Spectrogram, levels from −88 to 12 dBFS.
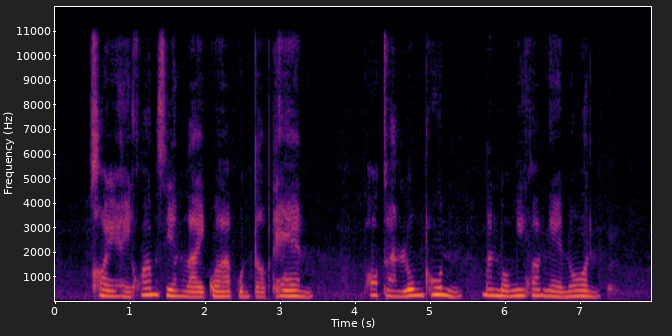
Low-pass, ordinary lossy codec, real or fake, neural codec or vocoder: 10.8 kHz; none; fake; codec, 24 kHz, 3 kbps, HILCodec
